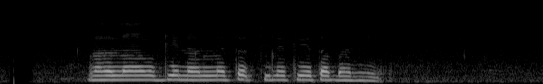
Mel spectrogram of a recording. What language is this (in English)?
Sinhala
